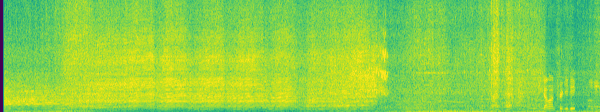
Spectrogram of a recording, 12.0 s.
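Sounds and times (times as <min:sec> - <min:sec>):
engine revving hard: 0:01.0 - 0:07.8, 0:09.7 - 0:10.7.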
